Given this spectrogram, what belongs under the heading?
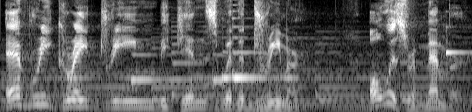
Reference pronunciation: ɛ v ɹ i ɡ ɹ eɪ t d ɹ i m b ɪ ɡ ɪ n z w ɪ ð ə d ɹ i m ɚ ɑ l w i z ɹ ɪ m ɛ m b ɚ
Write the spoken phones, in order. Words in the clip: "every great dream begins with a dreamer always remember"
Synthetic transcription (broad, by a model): ɛ v ɹ i ɡ ɹ eɪ t d ɹ i m b ɪ ɡ ɪ n z w ɪ ð ə d ɹ i m ɚ ɑ l w i z ɹ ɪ m ɛ m b ɚ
